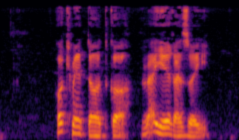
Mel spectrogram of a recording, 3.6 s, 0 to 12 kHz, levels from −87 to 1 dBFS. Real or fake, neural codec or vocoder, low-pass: real; none; 9.9 kHz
